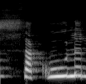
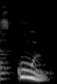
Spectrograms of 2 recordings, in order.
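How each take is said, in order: First: A short a vowel follows the s before k. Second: The s runs straight into k without a vowel. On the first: The speaker calls it wrong. "सकूल नहीं बोलना, स में अ का sound आएगा" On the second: The speaker calls it right. "छोटा सा स और कूल"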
